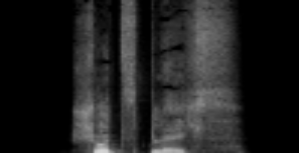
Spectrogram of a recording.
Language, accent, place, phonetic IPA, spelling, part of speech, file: German, Germany, Berlin, [ˈʃʊt͡sˌblɛçs], Schutzblechs, noun, De-Schutzblechs.ogg
- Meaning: genitive singular of Schutzblech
